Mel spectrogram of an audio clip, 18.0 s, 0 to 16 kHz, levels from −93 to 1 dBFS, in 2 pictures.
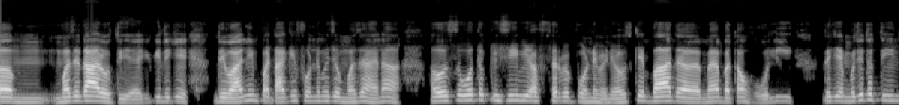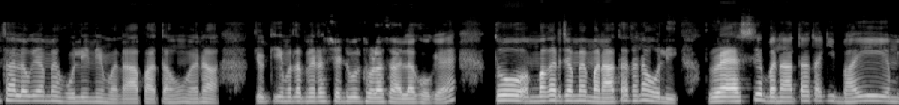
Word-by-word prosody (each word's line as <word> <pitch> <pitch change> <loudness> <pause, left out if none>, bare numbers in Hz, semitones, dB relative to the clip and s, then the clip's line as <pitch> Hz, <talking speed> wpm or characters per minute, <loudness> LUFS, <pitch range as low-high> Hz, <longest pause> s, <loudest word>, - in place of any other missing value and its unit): म 125 0 -9
मज़ेदार 165 +1 +8
होती 125 -5 0
है, 110 0 -3
क्योंकि 130 +6 -9
देखिए 145 -1 -5 0.3
दिवाली 140 +4 +4
में - - -8
पटाखे 165 +1 +1
फोड़ने 160 -1 -4
में 165 - -4
जो 155 -1 -1
मज़ा 135 +3 -1
है 125 - 0
ना, 145 -1 0 0.4
उस 165 +1 +3
वो 185 +1 +3
तो 190 - -3
किसी 180 +1 -3
भी 175 -1 0
अवसर 155 0 -1
पे 150 - -2
फ़ोड़ने 135 -2 -3
में 120 - -4
नहीं 120 +1 -4
है। - - 0
उसके 135 +5 -3
बाद 155 0 +9 0.3
मैं 140 +1 +3
बताऊँ 135 +1 0
होली 130 +7 -8 0.4
देखिए 155 0 -1
मुझे 155 +5 -2
तो 200 0 -1
3 175 -2 -7
साल 180 -1 -2
हो 165 - +1
गए 170 - -6
हैं 165 - -2
मैं 165 0 -6
होली 140 +1 -7
नहीं 135 0 -8
मना 115 +1 -2
पाता 115 0 -3
हूँ, 120 +1 -8
है 120 - -5
ना? 125 -3 -2 0.4
क्योंकि 145 +2 -7
मतलब 145 0 -4
मेरा 145 +1 -1
शेड्यूल 145 -1 -3
थोड़ा-सा 135 -1 +1
अलग 120 0 0
हो 110 -2 -6
गया 115 +5 -5
है। 185 - -6 0.4
तो 180 -2 +4
मगर 180 +1 +2
जब 175 +1 0
मैं 170 - 0
मनाता 135 +1 +3
था 170 - -5
ना 185 - -1
होली, 140 -9 -3 0.3
तो 150 +1 +1
ऐसे 150 +6 +5
बनाता 145 +3 +1
था - - -3
कि 165 0 -12
भाई 155 +3 -3
145 Hz, 235 wpm, -23 LUFS, 135-165 Hz, 0.4 s, बाद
